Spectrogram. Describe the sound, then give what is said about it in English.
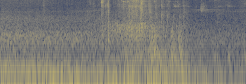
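A truck pulls forward onto a weigh scale and its engine is turned off. A low, steady engine rumble runs throughout, easing slightly toward the end. “You, pull forward onto the scale. Yeah, don't set your parking brake. Just leave it in neutral and turn it off.”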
